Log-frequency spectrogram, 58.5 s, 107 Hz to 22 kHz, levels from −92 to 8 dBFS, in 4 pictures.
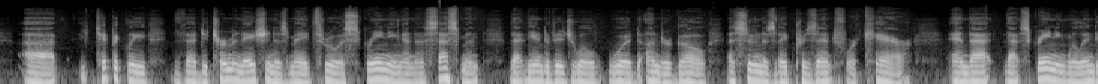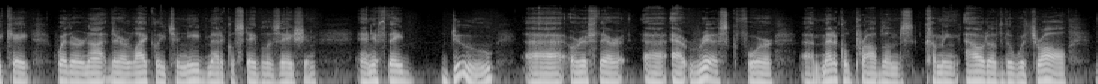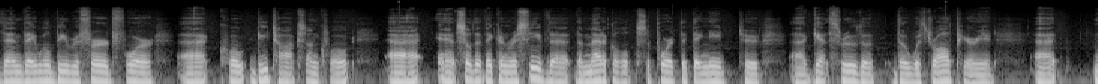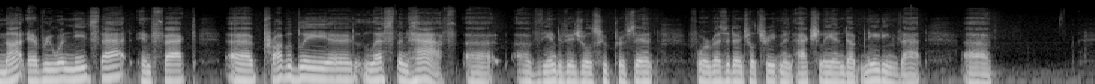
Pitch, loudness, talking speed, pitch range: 115 Hz, -17 LUFS, 120 wpm, 105-120 Hz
